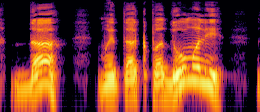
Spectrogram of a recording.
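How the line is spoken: Angry shout. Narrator (Russian): злобно закричал он

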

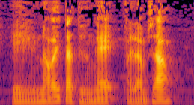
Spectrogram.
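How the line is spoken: Murmured whispered question. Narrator (Vietnamese): châu đầu ghé tai lẩm bẩm, Miêu Nghị hỏi thăm

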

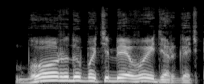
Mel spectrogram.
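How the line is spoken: Deep bass voice. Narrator (Russian): пробасил Овчинников

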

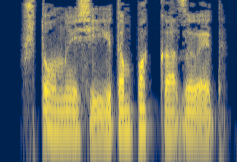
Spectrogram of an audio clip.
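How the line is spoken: Low mutter. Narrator (Russian): пробурчал он вполголоса

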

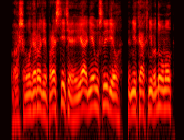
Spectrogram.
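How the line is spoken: Rapid patter. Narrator (Russian): протараторил капелюш

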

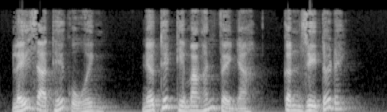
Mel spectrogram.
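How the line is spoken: Amused, smiling. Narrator (Vietnamese): Lâm Phàm nhìn dáng vẻ si mê của Yêu Vô Tà, mỉm cười nói

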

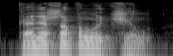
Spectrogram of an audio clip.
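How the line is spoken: Irritated, barely suppressed anger. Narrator (Russian): раздраженно ответил американский лидер, едва сдерживая гнев

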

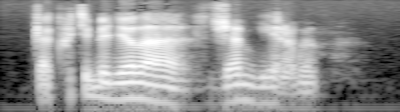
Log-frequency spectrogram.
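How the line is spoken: Quiet question. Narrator (Russian): Сашка спросил негромко

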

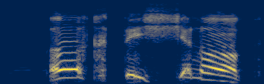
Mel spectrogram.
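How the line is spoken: Laughing shout. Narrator (Russian): крикнул, смеясь, царь обезьян

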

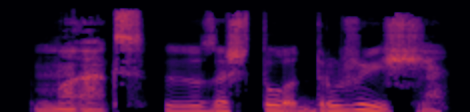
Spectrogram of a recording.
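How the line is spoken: Wheezing. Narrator (Russian): просипел Косой

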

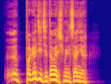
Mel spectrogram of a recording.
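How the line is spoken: Babbling. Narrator (Russian): лепетал замдиректора

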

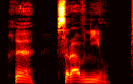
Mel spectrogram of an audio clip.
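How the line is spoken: Scoffing snort. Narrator (Russian): фыркнул Семен

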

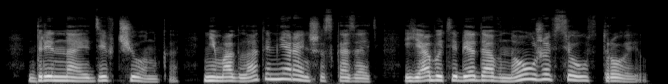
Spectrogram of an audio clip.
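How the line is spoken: Whispering across a table. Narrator (Russian): Через стол шептал

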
